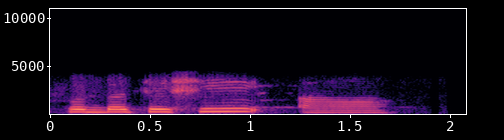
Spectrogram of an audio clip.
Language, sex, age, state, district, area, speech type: Telugu, female, 18-30, Telangana, Mahbubnagar, urban, conversation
